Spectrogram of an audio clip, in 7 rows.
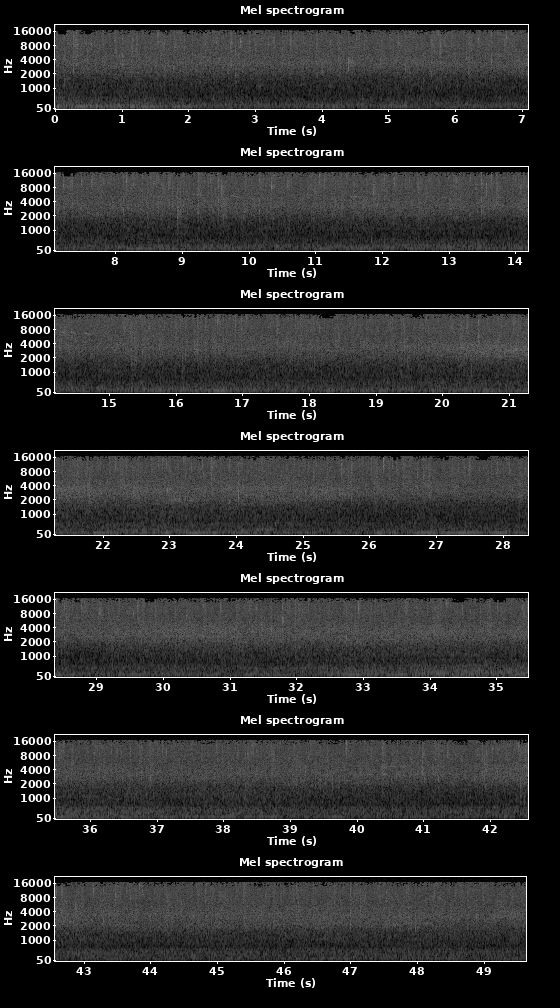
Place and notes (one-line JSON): {"title": "Bournemouth, UK - Passing storm and restful rain", "date": "2012-07-11 15:32:00", "description": "Rolling thunder through Bournemouth in the distance and a little light rain, traffic and birdsong in the pleasure gardens.", "latitude": "50.73", "longitude": "-1.90", "altitude": "26", "timezone": "Europe/London"}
